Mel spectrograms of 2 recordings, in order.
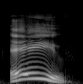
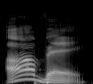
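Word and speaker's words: Aave: go look look sloppy eve ha ha just kidding brother this is actually pronounced ave ave sloppy showed me it's pronounced ave it's a finnish word it means ghost or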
